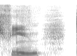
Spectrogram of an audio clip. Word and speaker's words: Fume: Now, it's spelled F-U-M, but it's pronounced Fume.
